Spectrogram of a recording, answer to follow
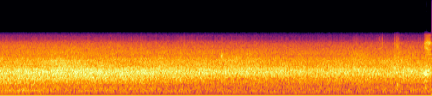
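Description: Steady, even rushing noise with no distinct events.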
